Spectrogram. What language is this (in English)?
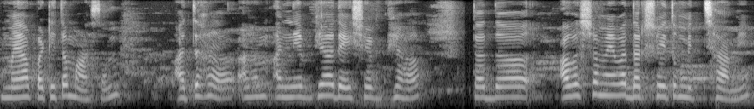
Sanskrit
